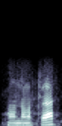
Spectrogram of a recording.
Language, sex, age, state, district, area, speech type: Odia, male, 30-45, Odisha, Balangir, urban, conversation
